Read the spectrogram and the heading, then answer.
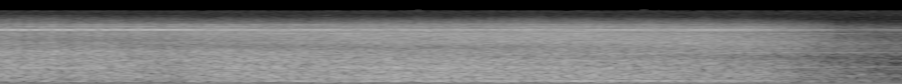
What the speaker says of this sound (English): As Jim taxis out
